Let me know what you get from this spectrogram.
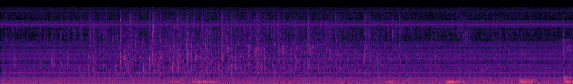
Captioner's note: everybody clapping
